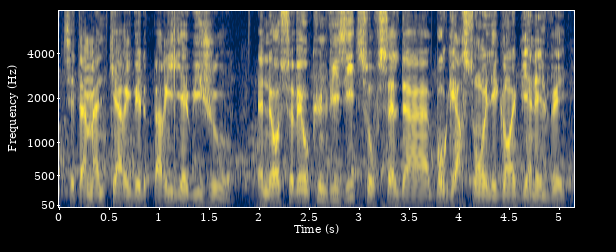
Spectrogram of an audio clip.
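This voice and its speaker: A man playing a businesslike policeman in a 1960s French radio drama, reporting briskly and respectfully, with a factual manner. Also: medium pitch, steady tone, lightly acted. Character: deferential, businesslike male policeman reporting to detective. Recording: street crowd behind the voice.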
